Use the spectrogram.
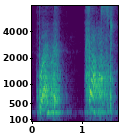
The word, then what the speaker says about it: breakfast: syllables do they have breakfast has two syllables breck fast banana has three syllables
